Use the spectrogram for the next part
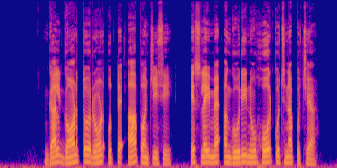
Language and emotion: Punjabi, neutral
